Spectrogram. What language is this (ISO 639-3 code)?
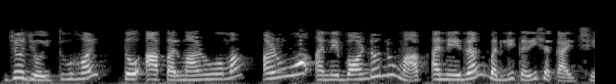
guj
